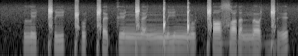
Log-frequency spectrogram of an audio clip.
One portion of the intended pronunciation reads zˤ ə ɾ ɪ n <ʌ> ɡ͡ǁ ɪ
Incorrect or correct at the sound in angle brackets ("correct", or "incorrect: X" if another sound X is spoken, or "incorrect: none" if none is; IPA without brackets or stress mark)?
correct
